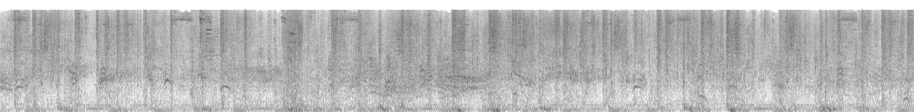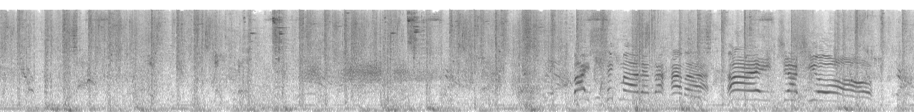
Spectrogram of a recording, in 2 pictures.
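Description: Weapons hack and slash into creatures again and again.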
